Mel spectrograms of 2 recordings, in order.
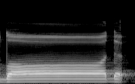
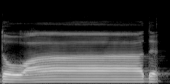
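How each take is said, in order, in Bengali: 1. নামটি একটি ছোট শব্দাংশ হিসেবে বলা হয়। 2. নামটি টেনে দুই শব্দাংশে বলা হয়। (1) "তাহলে এটাকে আমরা কি বলবো" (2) "তখন উচ্চারণ ভুল হয়ে যাবে"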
